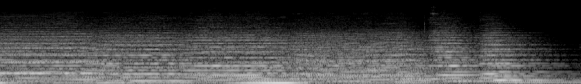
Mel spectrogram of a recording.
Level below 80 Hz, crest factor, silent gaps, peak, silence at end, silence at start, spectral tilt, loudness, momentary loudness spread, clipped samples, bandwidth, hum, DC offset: -24 dBFS; 14 dB; none; -4 dBFS; 0 s; 0 s; -7 dB/octave; -20 LUFS; 6 LU; under 0.1%; 11.5 kHz; none; under 0.1%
